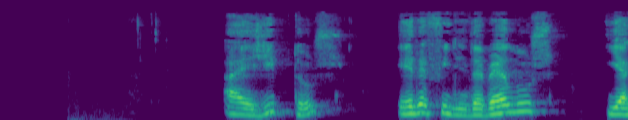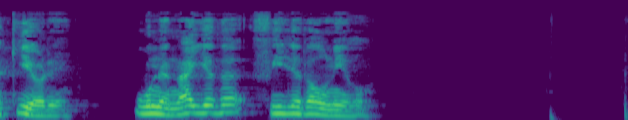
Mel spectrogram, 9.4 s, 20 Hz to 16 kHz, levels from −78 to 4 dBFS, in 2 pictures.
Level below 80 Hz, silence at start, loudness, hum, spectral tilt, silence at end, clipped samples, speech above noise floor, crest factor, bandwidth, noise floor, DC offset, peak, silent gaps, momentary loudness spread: -64 dBFS; 1.7 s; -22 LUFS; none; -4.5 dB/octave; 1.95 s; under 0.1%; 62 dB; 22 dB; 11.5 kHz; -84 dBFS; under 0.1%; -2 dBFS; none; 16 LU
